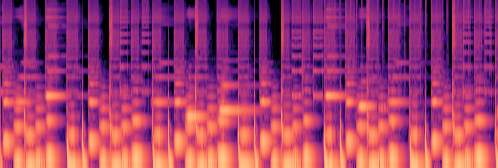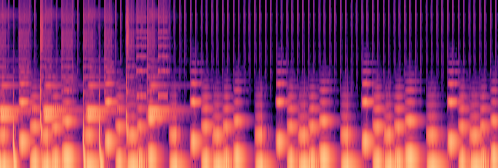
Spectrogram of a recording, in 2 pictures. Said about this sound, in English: you can download a set of original music composed for this episode by Sean Rial and use it as your personal ringtone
